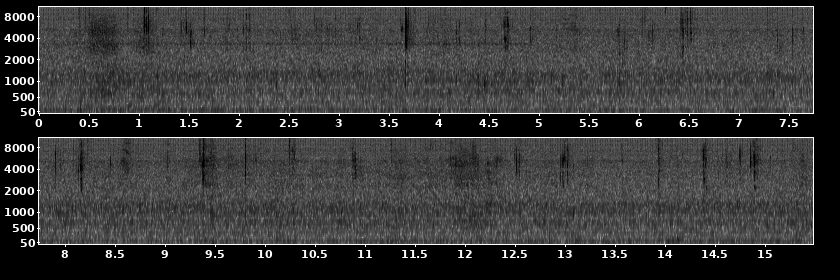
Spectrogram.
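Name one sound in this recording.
Eggshells crack and crunch under fingers.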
